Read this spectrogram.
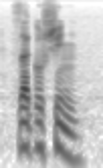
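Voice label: "Zac wxiny!", Good evening!, San Lucas Quiaviní Zapotec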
